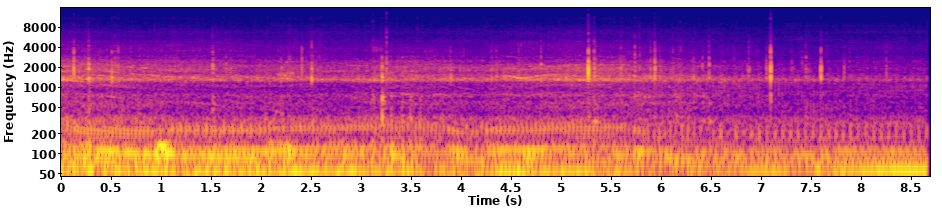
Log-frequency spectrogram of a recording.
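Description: Quad (ATV) engine running steadily under way, with scattered sharp clicks and knocks.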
